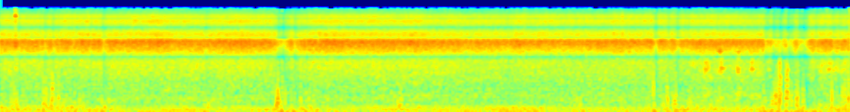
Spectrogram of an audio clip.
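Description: A boat's wake churns and rushes loudly.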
